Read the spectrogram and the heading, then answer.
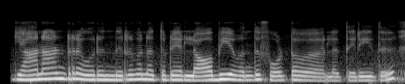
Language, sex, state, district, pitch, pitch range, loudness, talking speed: Tamil, female, Tamil Nadu, Kanyakumari, 210 Hz, 195-230 Hz, -13 LUFS, 105 wpm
